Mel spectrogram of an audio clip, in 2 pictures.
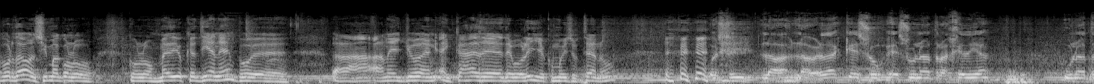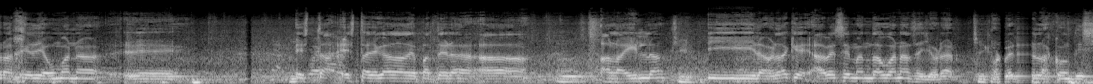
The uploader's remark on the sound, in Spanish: En directo esta mañana desde el Boomerang. Este acto de reconocimiento está organizado por Radio Insular y Bar Cafetería Boomerang.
